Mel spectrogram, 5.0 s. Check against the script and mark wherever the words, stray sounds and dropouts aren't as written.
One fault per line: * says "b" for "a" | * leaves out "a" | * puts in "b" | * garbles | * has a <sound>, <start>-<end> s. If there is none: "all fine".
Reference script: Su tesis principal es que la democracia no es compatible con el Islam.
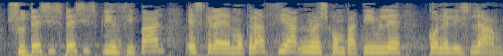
* puts in "tesis"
